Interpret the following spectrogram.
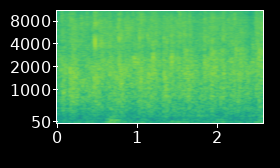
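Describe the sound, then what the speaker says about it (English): Audience applause at a PGIMER Chandigarh Foundation Day ceremony, a dense, steady wash of clapping that stays even and fairly loud throughout. "Please clap, everyone."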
